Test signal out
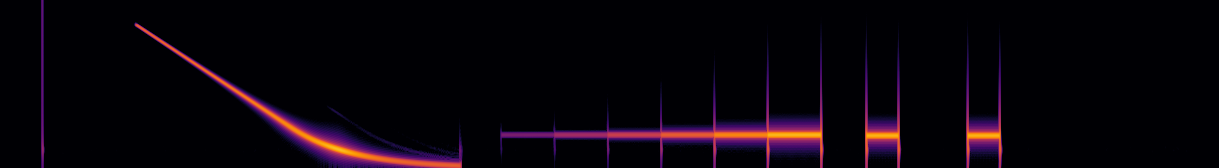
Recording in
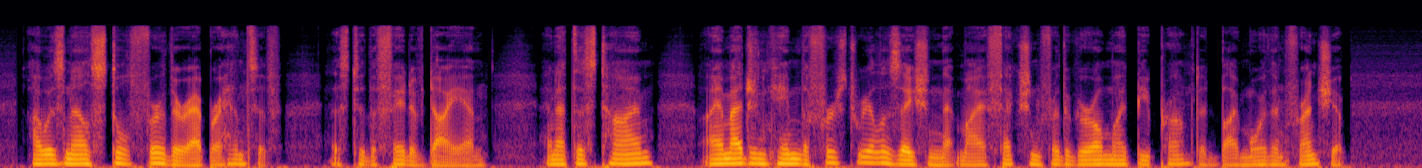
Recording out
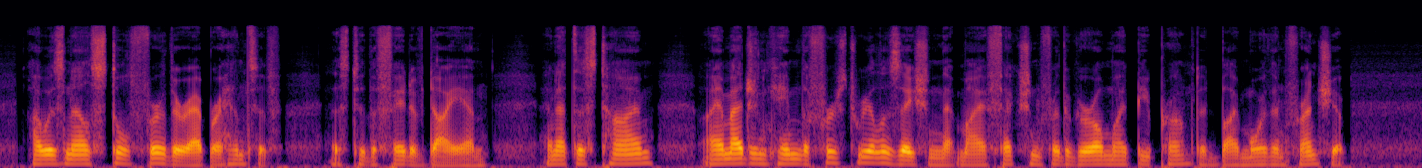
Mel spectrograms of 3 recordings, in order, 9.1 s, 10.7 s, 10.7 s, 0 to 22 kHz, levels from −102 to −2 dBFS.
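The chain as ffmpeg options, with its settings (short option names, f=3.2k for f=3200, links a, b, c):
-filter_complex "[0:a]equalizer=f=450:t=o:w=1.1:g=14,acrossover=split=320|760[a][b][c];[a]acompressor=threshold=-31dB:ratio=6[d];[d][b][c]amix=inputs=3:normalize=0,volume=-9dB"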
